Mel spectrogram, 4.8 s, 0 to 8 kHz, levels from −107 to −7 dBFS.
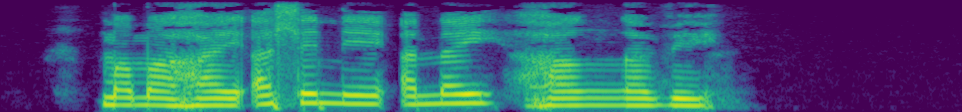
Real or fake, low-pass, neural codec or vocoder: real; 7.2 kHz; none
